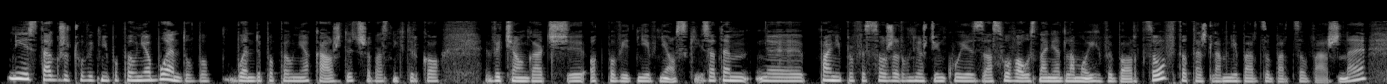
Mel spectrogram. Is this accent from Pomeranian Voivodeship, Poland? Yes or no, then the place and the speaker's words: no; Syców, Lower Silesian Voivodeship, Poland; Ja owszem jestem posłem z okręgu wrocławskiego, pochodzę z mojego miasteczka Syców.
